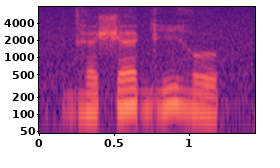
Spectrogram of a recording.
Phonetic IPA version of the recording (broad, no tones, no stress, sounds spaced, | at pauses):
dʱ ɛ ʃ ɛ ɡʱ i ɦ ʊ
